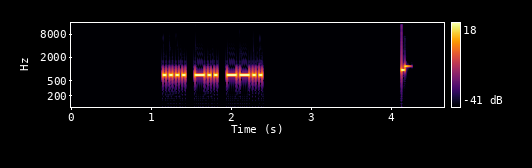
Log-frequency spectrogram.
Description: Morse code, heard as a keyed tone, about 30 wpm, 700 Hz. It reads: HDZ
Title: USA Call Sign Postfixes - 3 Letters 30wpm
